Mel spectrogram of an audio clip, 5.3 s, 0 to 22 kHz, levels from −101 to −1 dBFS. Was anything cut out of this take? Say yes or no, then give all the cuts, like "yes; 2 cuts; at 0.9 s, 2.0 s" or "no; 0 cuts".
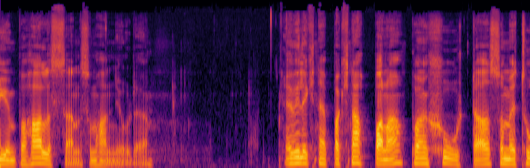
no; 0 cuts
